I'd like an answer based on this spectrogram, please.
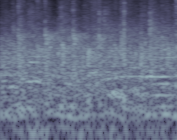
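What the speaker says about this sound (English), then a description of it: "You know what they're clapping for?" A studio audience at a daytime talk show claps steadily and evenly throughout, a dense wash of applause with no break.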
